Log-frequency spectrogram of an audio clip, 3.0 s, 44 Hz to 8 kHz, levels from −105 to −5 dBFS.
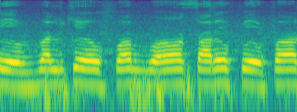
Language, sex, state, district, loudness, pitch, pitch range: Hindi, male, Haryana, Jhajjar, -12 LUFS, 160 Hz, 155-160 Hz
